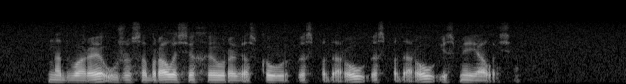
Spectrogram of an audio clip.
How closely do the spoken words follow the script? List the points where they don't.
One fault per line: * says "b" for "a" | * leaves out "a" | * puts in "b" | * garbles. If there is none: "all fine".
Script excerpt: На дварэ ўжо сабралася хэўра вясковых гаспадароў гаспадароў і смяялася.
all fine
